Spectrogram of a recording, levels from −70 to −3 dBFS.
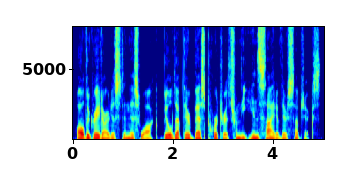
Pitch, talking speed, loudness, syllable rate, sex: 110 Hz, 215 wpm, -18 LUFS, 4.8 syllables/s, male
